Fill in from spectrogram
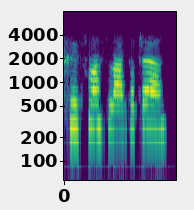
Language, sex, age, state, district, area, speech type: Manipuri, female, 18-30, Manipur, Senapati, urban, conversation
